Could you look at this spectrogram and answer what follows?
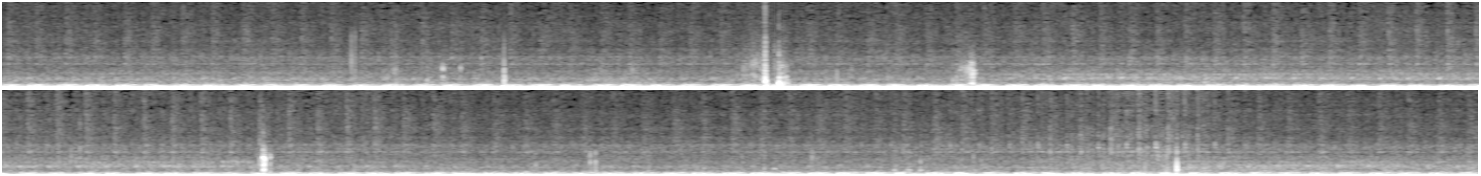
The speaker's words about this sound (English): Pretty quiet. I'm gonna turn the motorcycle off now.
